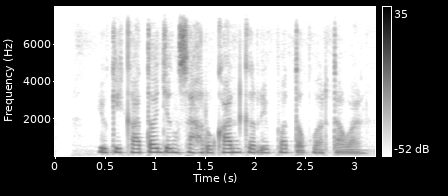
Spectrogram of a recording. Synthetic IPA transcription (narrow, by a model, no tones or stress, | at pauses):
jukikat̪ɔd͡ʒɨŋsahɾukankɨrdipɔt̪ɔkwart̪awan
